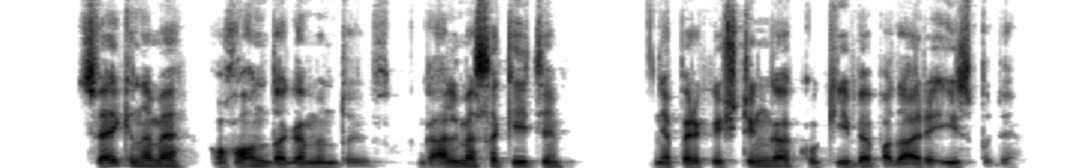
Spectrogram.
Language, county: Lithuanian, Šiauliai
